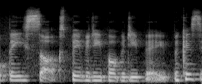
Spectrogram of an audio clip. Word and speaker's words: Bibbidi-Bobbidi: Bippity. No, like a P or a B. Yeah. But it is, according to Wikipedia, it's Bibbidi Bobbidi. And when you look at the song lyrics as well, it's spelled that way.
